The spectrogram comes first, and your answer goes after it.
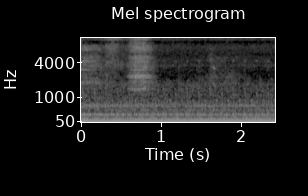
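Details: Volkswagen diesel, cold and not revved, idling while jump-starting another car: a deep, steady low rumble, even with no knocks or misses; a normal cold diesel idle.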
